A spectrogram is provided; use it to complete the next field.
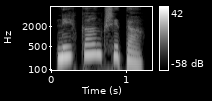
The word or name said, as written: ನಿಃಕಾಂಕ್ಷಿತ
